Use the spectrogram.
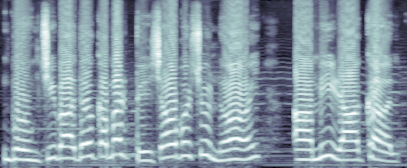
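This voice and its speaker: A man's voice: high-pitched, measured pace, soft background music. A man playing a meek young village cowherd in a cartoon fairy tale, speaking in a polite, pleading manner. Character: lost, hungry young cowherd flute player, meek and smitten.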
